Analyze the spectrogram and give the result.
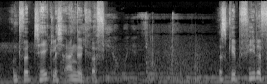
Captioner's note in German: Dumpfes Geräusch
